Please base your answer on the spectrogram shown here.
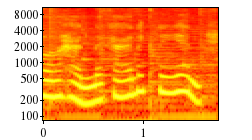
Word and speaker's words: รร: รอ ห่าน นะ คะ รอ เรือ 2 ตัว เขียน ติด กัน อ่าน ว่า รอ หัน นะ คะ นัก เรียน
